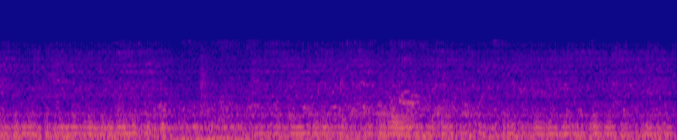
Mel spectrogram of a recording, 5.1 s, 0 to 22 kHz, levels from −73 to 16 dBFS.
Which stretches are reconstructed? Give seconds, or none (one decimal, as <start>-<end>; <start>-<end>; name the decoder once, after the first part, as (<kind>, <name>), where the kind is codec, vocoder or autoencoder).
0.0-1.3 (vocoder, HiFi-GAN); 1.9-5.1

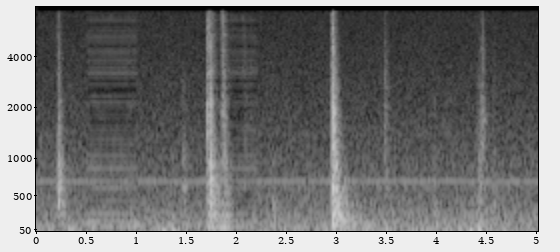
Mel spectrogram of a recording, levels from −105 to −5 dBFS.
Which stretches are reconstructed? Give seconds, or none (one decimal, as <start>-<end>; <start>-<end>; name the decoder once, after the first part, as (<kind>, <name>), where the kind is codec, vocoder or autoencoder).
0.5-1.0 (vocoder, HiFi-GAN); 1.7-2.2

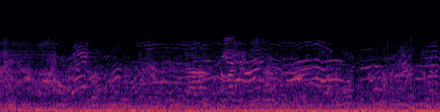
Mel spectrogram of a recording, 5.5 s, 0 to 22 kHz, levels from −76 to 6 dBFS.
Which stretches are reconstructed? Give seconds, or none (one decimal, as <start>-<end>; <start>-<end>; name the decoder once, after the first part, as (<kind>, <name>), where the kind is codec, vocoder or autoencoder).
0.0-0.7 (vocoder, HiFi-GAN)

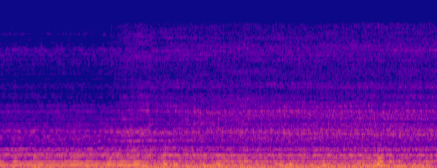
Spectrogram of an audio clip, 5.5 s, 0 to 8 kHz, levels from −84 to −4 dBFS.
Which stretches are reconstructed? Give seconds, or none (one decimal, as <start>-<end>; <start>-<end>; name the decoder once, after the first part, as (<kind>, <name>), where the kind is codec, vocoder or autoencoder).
0.0-1.9 (vocoder, HiFi-GAN)

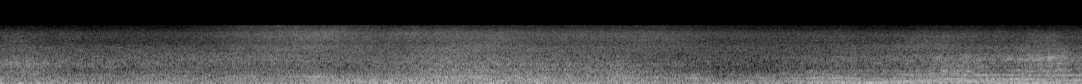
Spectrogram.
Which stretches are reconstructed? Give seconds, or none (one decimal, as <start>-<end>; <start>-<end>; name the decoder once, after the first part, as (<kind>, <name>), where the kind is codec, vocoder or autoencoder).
none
